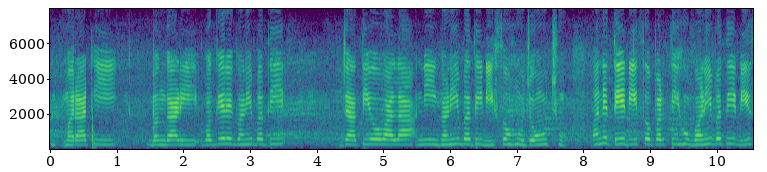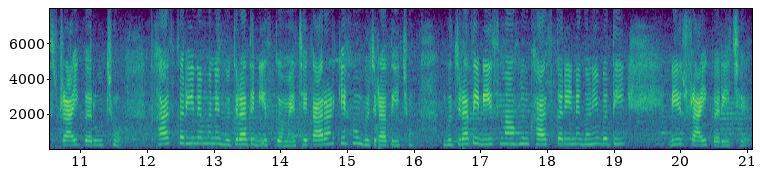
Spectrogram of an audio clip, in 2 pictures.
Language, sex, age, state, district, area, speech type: Gujarati, female, 18-30, Gujarat, Valsad, rural, spontaneous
